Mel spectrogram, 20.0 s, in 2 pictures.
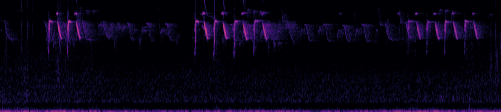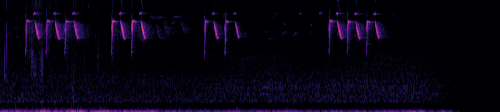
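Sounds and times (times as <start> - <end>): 
great tit calling: 0.9 - 6.7, 7.3 - 9.7, 10.5 - 15.0, 15.6 - 17.8.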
